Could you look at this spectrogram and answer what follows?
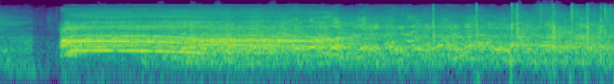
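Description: A man imitates an animalistic, horrifying scream with his voice, a long sustained wail held for a few seconds as a crowd breaks into laughter.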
